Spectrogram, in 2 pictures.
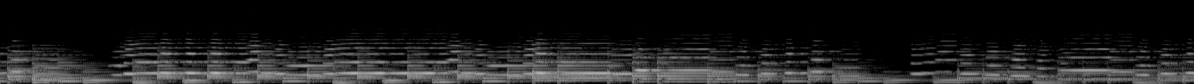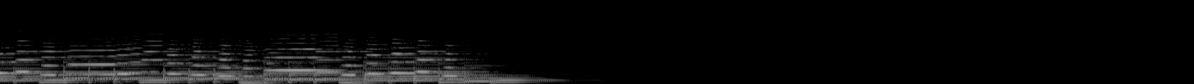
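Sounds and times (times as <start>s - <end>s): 
flute playing an ecossaise: 0.0s - 16.7s.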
